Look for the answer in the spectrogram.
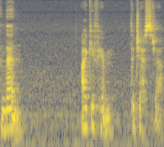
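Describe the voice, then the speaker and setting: Flustered young baroness, stammering and breathless, read by a woman, with a pitch that leaps around. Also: animated, normal speed, a bit bright, slight background noise, low-quality recording. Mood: confiding.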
